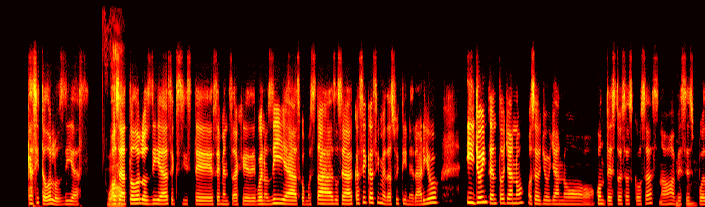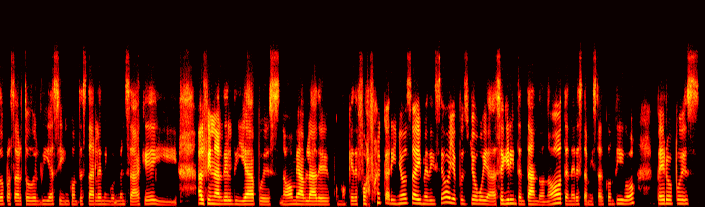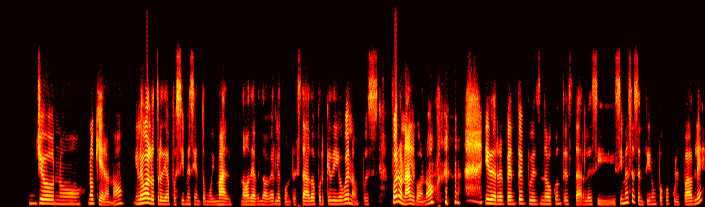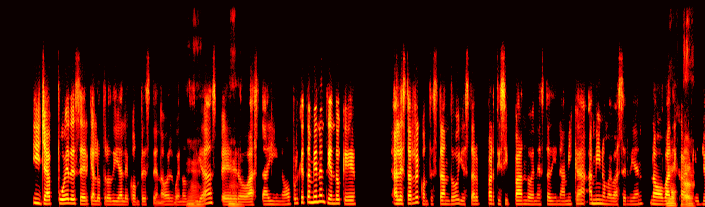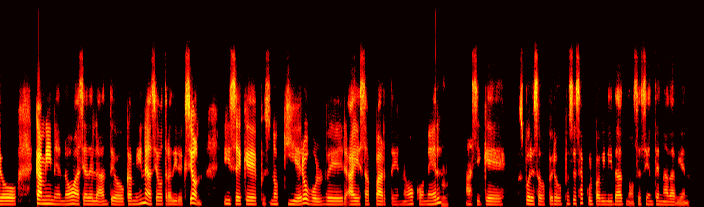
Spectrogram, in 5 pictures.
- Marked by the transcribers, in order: laughing while speaking: "forma cariñosa"; chuckle
- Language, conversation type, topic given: Spanish, advice, ¿Cómo puedo poner límites claros a mi ex que quiere ser mi amigo?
